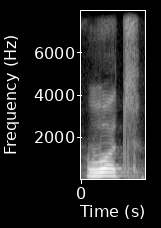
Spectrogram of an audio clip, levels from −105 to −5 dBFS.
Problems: constant background noise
